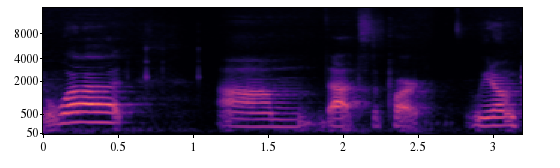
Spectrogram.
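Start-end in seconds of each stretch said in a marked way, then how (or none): 0.0-0.6 higher, louder startled "What?"; a sudden startled "What?"; playful mock surprise; surprised what. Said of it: "So it's more of like".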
